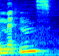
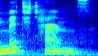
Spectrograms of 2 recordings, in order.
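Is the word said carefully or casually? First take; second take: casually; carefully. First: It is said casually, as in everyday speech. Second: It is said carefully, every sound clearly pronounced. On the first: This is how the word sounds in normal talk. "when I'm speaking, I say mittens" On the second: This pronunciation helps with spelling the word. "To spell it, I say mittens"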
